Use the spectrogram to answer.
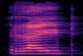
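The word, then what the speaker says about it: write: watch silent W ನಿಯಮ ಪದದ ಆರಂಭದಲ್ಲಿ ಆರ್ ಅಕ್ಷರದ ಮುಂಚೆ ಡಬ್ಲ್ಯೂ ಬಂದರೆ ಡಬ್ಲ್ಯೂ ಸೈಲೆಂಟ್ ಆಗಿರುತ್ತದೆ ಉದಾಹರಣೆಗೆ ರೈಟ್ ರಾಂಗ್ ರಿಸ್ಟ್ ಡಬ್ಲ್ಯೂ ನಿಂದ ಸ್ಟಾರ್ಟ್ ಆದ್ರೂ ಉಚ್ಚಾರ ಮಾತ್ರ ಆರ್ ನಿಂದ ಆರಂಭವಾಗಿದೆ ನಿಮಗೆ ನನ್ನ ರಿಸರ್ಚ್ ಮತ್ತು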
